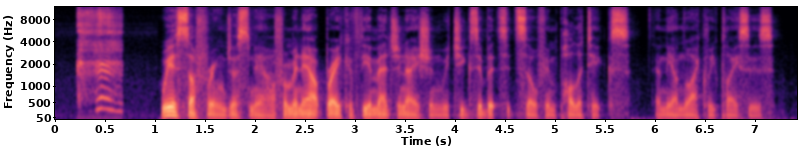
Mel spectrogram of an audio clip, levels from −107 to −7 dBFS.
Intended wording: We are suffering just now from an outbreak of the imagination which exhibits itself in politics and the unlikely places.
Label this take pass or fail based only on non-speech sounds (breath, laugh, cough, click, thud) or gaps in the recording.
fail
